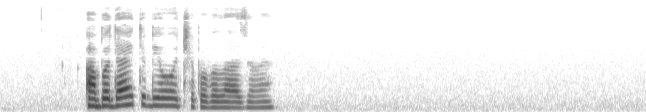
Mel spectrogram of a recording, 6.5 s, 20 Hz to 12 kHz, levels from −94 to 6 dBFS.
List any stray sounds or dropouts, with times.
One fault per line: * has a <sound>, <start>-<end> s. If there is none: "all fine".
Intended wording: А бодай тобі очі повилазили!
all fine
